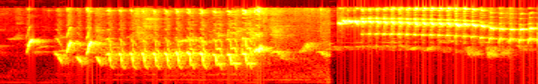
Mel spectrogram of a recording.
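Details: White-rumped shama delivering a pastol song with cililin mimicry: stuttering notes lead into a fast, rattling mid-pitched trill, then a steady, very high rapid trill after a short break.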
